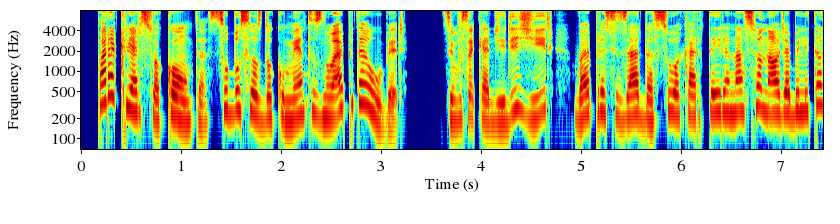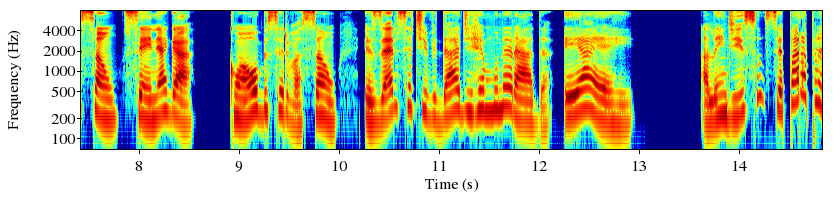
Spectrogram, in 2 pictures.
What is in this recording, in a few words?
elearning training young dynamic conversational user guide female; uber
